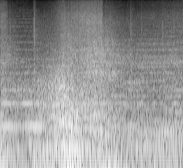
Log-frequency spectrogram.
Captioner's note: engine revving; dramatic music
